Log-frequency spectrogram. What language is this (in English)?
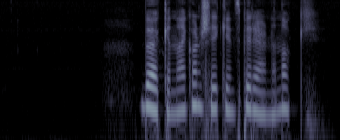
Norwegian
